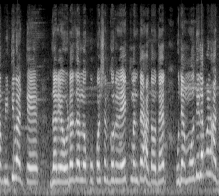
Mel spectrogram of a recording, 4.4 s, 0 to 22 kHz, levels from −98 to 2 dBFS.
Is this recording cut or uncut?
uncut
